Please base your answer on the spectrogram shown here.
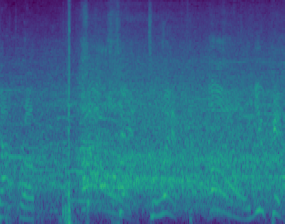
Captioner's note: crowd groaning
